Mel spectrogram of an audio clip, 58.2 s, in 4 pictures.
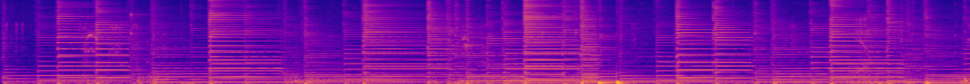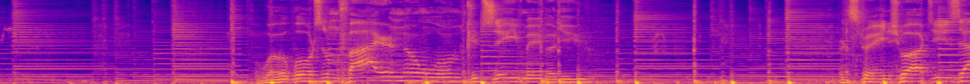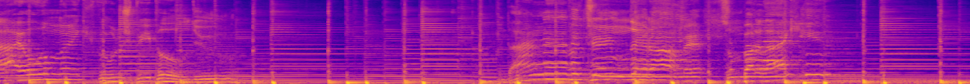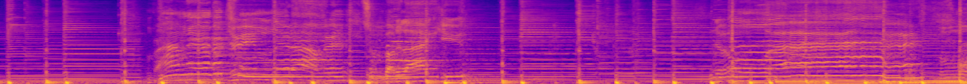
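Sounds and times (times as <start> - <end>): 
acoustic music: 0.0 - 58.1.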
